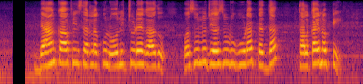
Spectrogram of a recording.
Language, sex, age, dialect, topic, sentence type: Telugu, male, 41-45, Telangana, banking, statement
